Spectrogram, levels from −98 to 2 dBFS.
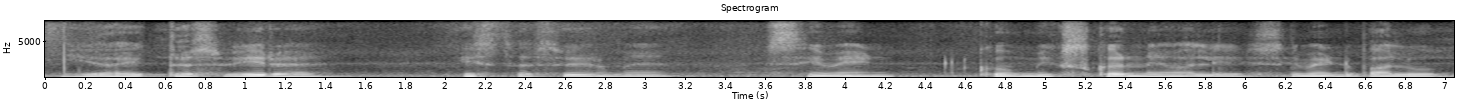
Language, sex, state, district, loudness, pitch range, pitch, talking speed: Hindi, male, Uttarakhand, Tehri Garhwal, -17 LUFS, 115-125 Hz, 120 Hz, 130 wpm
